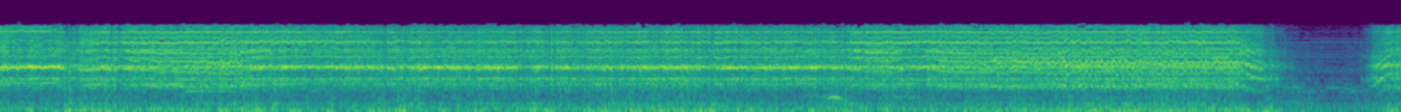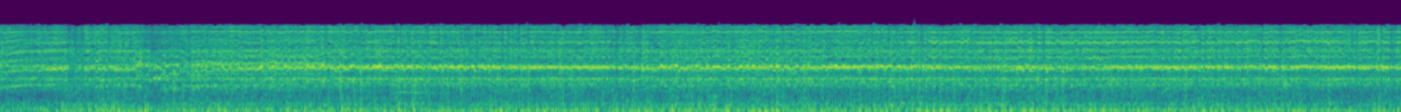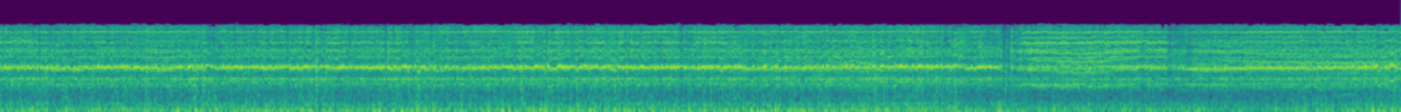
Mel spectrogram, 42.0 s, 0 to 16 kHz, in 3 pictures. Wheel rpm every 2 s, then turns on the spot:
220, 220, 230, 230, 230, 210, 80, 190, 210, 230, 220, 230, 230, 230, 230, 230, 230, 230, 220, 220, 210.
12-14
